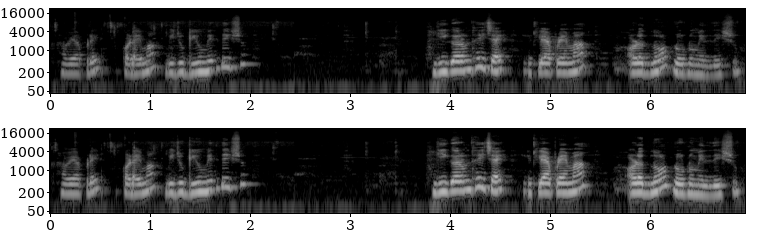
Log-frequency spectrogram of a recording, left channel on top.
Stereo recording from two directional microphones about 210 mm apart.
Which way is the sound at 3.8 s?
35° right (ahead or behind).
